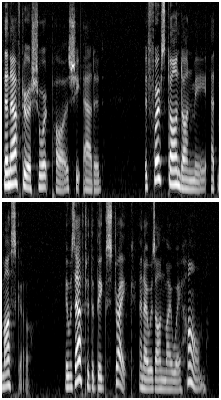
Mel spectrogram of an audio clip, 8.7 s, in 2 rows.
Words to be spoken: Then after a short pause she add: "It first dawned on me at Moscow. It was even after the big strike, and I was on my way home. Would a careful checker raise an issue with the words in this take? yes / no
yes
